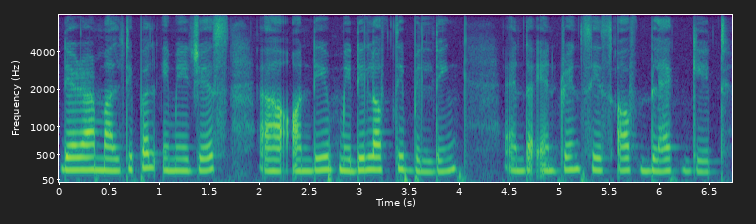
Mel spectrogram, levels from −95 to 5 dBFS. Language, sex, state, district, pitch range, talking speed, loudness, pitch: English, female, Assam, Kamrup Metropolitan, 210-230 Hz, 160 wpm, -18 LUFS, 220 Hz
